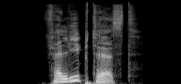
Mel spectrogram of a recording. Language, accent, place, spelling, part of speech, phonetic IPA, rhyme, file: German, Germany, Berlin, verliebtest, verb, [fɛɐ̯ˈliːptəst], -iːptəst, De-verliebtest.ogg
- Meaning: inflection of verlieben: 1. second-person singular preterite 2. second-person singular subjunctive II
